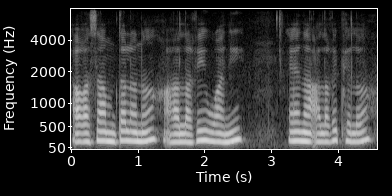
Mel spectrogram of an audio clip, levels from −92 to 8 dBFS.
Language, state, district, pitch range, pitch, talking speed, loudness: Sumi, Nagaland, Kohima, 180-205 Hz, 190 Hz, 90 wpm, -13 LUFS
